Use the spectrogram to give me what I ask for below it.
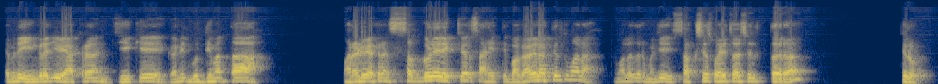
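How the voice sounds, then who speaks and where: A man giving an online exam-prep lecture, drilling grammar questions with lively, rising emphasis and questions to his students. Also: mid-range voice, a little fast, lo-fi sound.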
